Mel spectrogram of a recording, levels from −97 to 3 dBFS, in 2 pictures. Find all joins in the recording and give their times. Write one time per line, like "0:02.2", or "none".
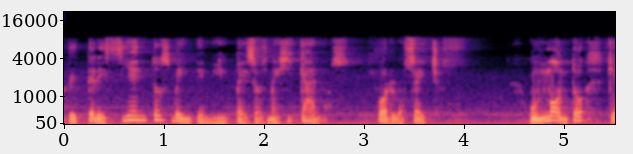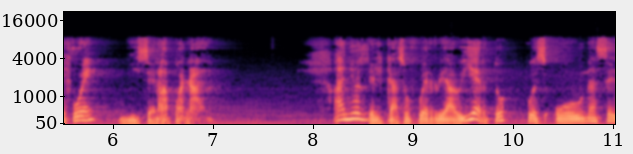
0:03.1
0:05.5
0:08.5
